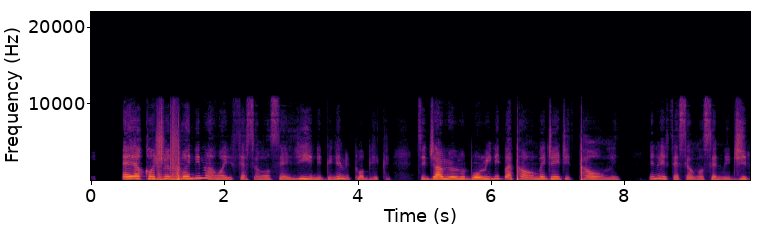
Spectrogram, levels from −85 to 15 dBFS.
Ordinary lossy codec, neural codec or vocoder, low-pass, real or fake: none; codec, 24 kHz, 0.9 kbps, WavTokenizer, medium music audio release; 10.8 kHz; fake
